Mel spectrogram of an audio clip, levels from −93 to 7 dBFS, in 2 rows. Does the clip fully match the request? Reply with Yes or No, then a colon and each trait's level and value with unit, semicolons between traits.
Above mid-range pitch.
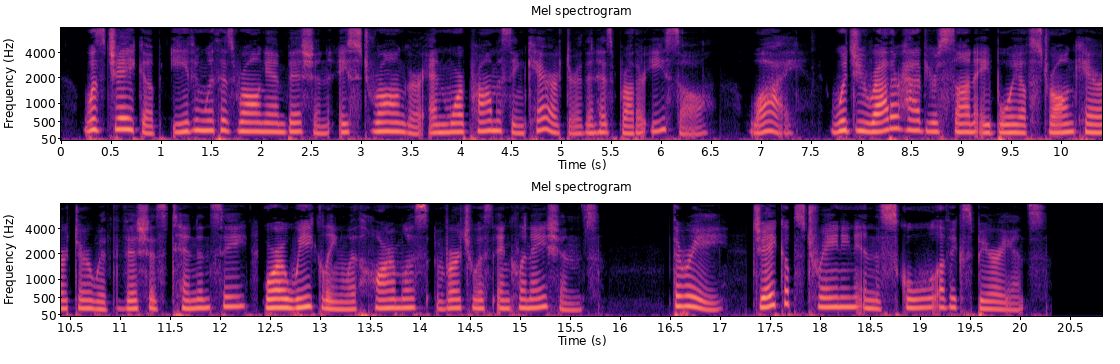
Yes: high, 230 Hz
